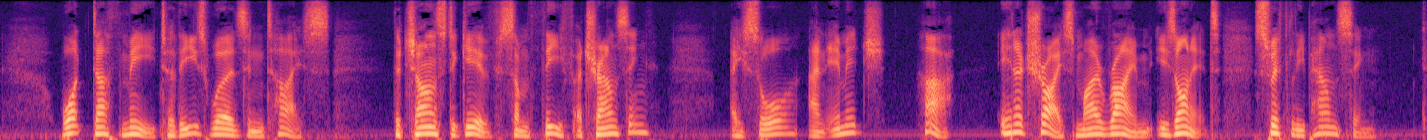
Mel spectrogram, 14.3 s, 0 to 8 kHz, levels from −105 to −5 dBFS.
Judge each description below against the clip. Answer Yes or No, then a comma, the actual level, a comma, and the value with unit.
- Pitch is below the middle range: Yes, low, 130 Hz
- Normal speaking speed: No, slow, 125 wpm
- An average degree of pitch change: No, wide, 5.7 semitones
